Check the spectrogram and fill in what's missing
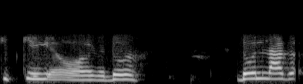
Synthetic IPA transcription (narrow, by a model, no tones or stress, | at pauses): kɪt̪keɔɾd̪o | d̪oːnlaɡ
